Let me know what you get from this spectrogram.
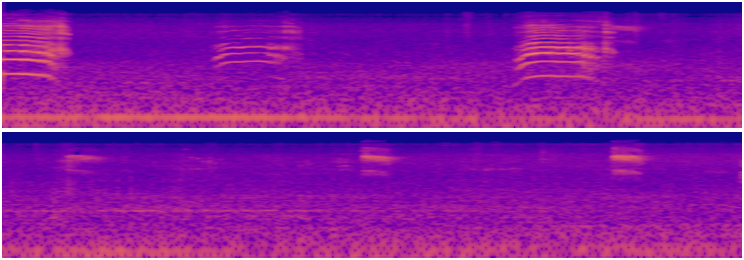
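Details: Stray cat Anko by a lush green lakeside in Japan, chattering nonstop with three loud, arched meows about two seconds apart, then softer, higher short mews, over a low rumbling background.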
